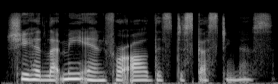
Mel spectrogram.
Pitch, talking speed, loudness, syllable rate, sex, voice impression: 210 Hz, 195 wpm, -18 LUFS, 4.6 syllables/s, female, feminine, slightly adult-like, sincere, calm, slightly elegant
